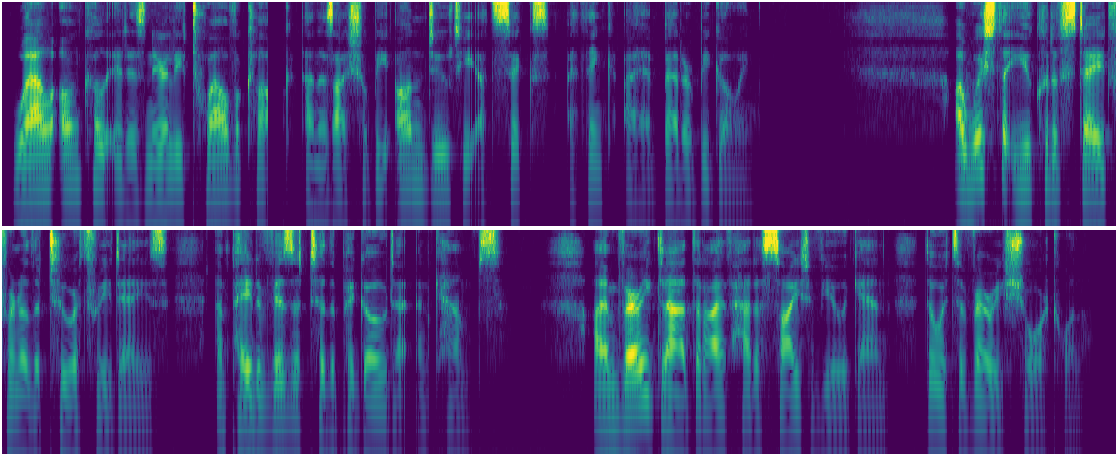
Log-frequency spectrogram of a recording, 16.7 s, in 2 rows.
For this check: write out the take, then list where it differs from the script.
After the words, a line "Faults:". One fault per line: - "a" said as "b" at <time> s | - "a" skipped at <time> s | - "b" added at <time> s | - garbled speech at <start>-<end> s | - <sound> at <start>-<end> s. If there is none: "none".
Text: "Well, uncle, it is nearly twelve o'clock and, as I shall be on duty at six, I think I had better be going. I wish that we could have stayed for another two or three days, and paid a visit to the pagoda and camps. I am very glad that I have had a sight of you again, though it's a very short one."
"Well, uncle, it is nearly twelve o'clock and, as I shall be on duty at six, I think I had better be going. I wish that you could have stayed for another two or three days, and paid a visit to the pagoda and camps. I am very glad that I have had a sight of you again, though it's a very short one."
Faults:
- dropout at 2.0-2.1 s
- "we" said as "you" at 7.6 s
